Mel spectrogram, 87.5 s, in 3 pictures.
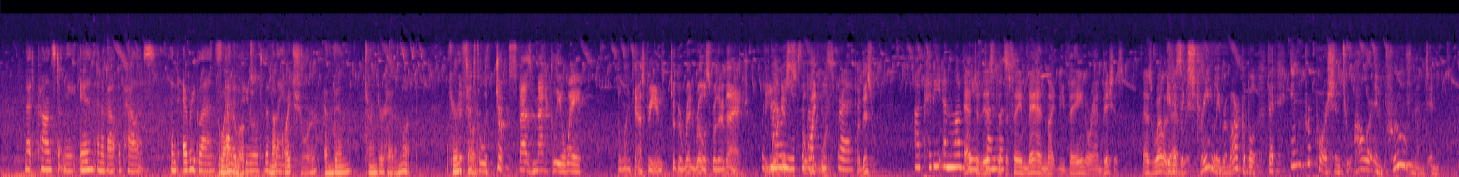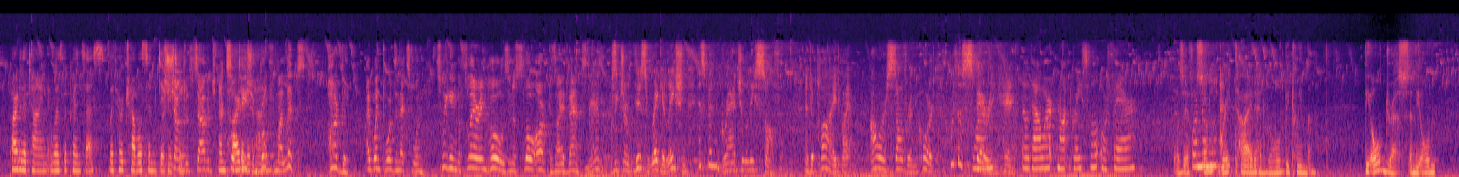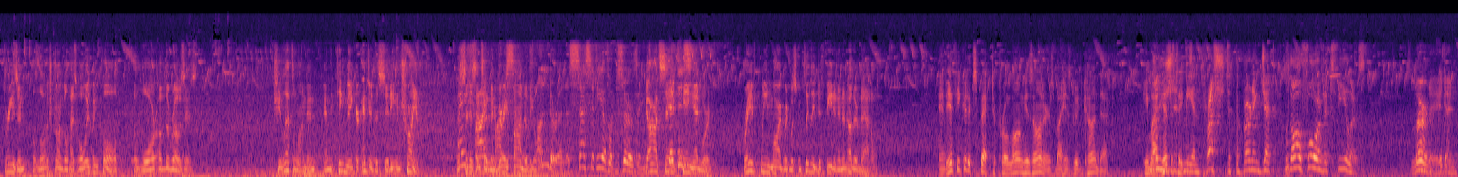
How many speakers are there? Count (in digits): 7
